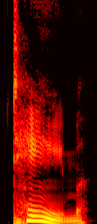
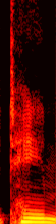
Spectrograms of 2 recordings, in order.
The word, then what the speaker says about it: tame: so tame tame tame make sure you close your lips with the M tame he's a tame lion man so man so tame we say it's written as Tammy but T AME tame tame bah lumen volume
